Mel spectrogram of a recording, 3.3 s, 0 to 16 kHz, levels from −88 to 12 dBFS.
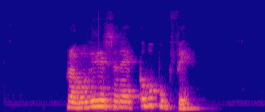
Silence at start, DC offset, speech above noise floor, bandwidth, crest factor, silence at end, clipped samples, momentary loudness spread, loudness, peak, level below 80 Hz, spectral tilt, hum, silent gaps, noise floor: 0.85 s; under 0.1%; 58 dB; 5.6 kHz; 18 dB; 0.85 s; under 0.1%; 10 LU; -20 LUFS; -4 dBFS; -70 dBFS; -10 dB/octave; none; none; -76 dBFS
